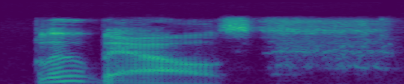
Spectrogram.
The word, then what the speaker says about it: bluebell: your garden all right blue bells very abrupt switch from high low Blue Bell and second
